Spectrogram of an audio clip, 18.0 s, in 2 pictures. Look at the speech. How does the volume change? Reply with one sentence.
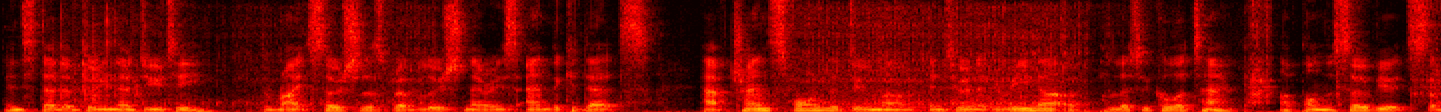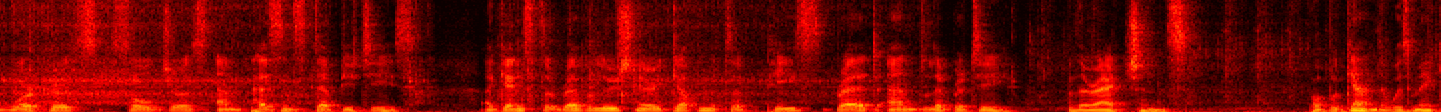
The loudness of the speech stays about the same.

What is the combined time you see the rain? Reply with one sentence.
You can't hear the rain here.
